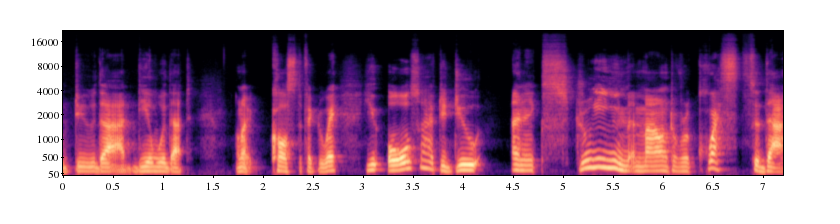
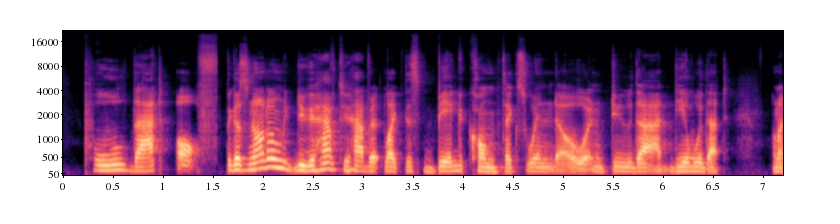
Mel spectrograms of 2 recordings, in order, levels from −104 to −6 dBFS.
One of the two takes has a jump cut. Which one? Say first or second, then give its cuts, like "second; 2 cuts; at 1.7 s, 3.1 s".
second; 1 cut; at 1.5 s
